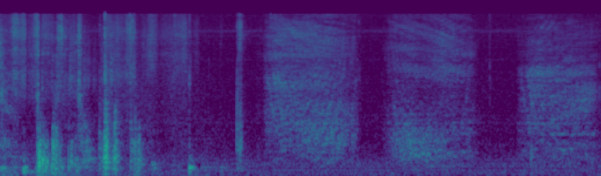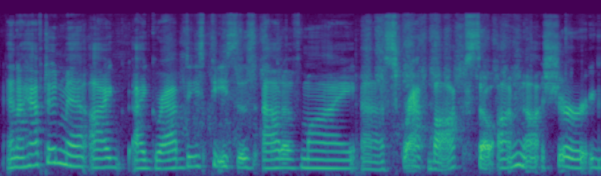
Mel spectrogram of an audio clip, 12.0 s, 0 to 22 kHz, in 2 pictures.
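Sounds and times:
hand rubbing paper: 7.4s - 11.6s.

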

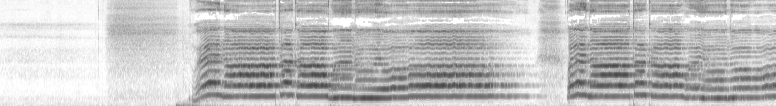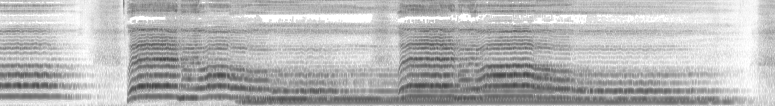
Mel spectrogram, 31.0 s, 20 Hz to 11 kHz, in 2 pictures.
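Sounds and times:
woman singing wordless tones: 3.8s - 10.4s, 11.4s - 17.0s, 18.0s - 30.4s.

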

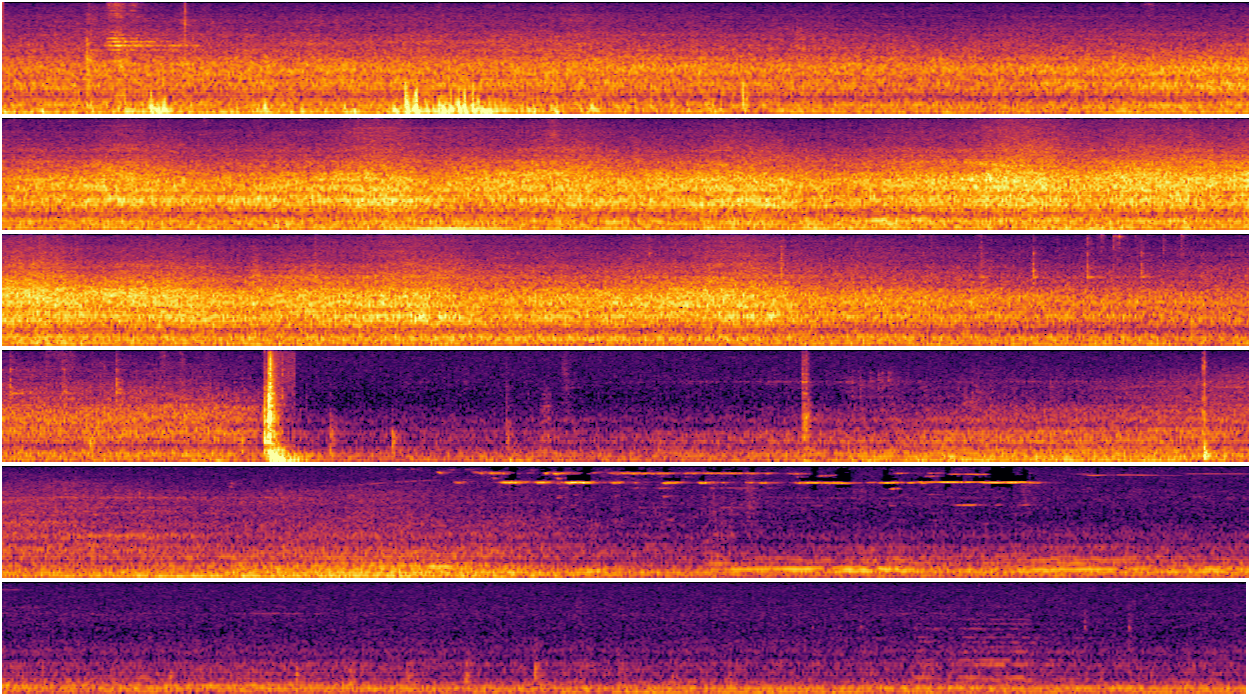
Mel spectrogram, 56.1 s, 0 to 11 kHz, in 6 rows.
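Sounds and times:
street traffic: 0.0s - 56.0s
loud thump: 30.0s - 30.6s.

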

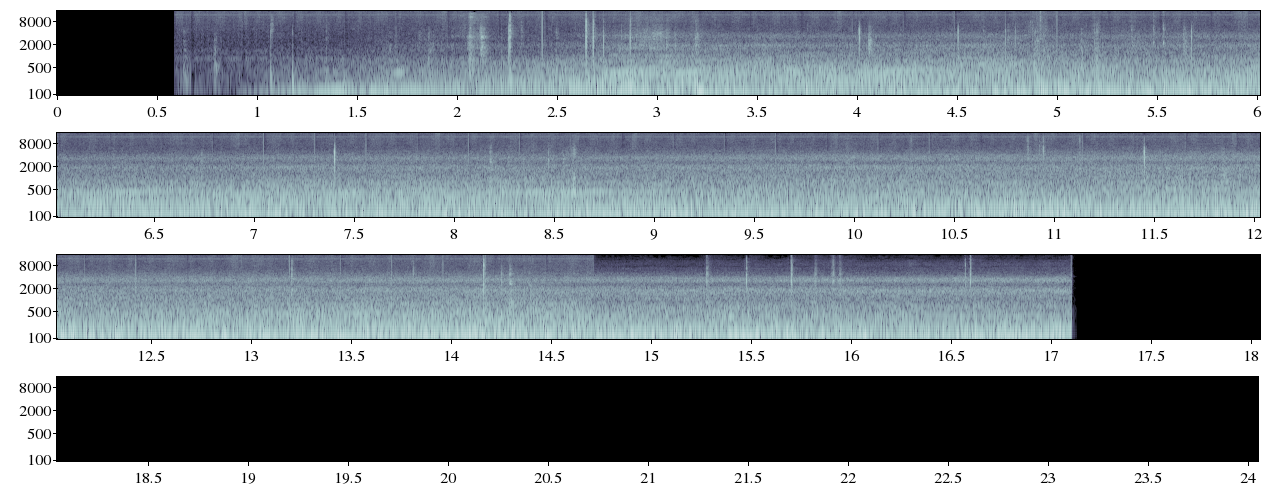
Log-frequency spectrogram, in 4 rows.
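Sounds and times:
diesel car accelerating: 0.6s - 17.1s
road and wind noise: 0.6s - 17.1s.

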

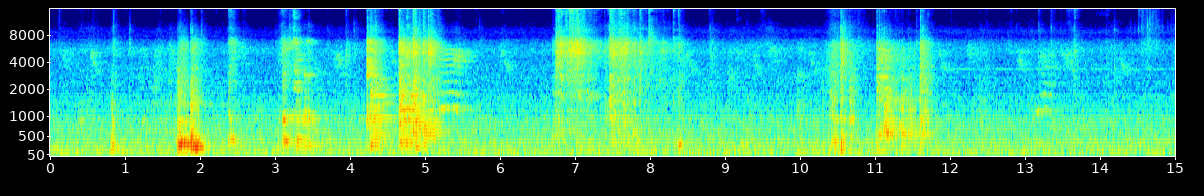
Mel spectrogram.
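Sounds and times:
plastic basins clattering on tiles: 1.6s - 5.3s, 6.7s - 8.6s, 10.3s - 11.8s.

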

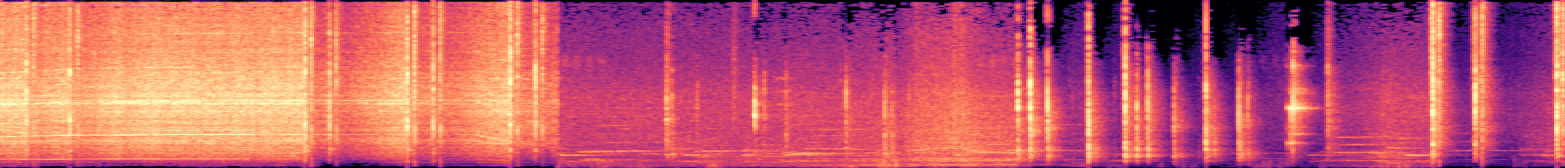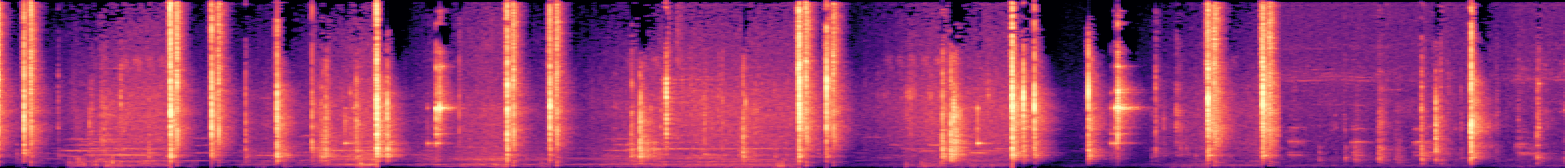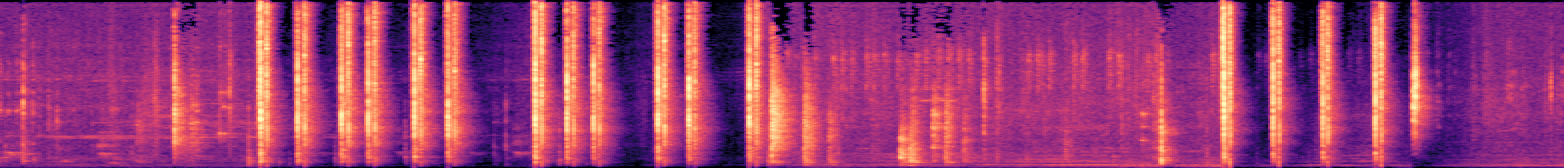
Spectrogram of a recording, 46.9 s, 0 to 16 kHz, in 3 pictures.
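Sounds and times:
nail gun firing: 2.7s - 5.6s, 14.3s - 16.1s, 23.6s - 24.2s, 25.8s - 26.7s, 27.7s - 28.5s, 33.9s - 36.0s, 36.6s - 39.2s, 43.5s - 45.6s.

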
